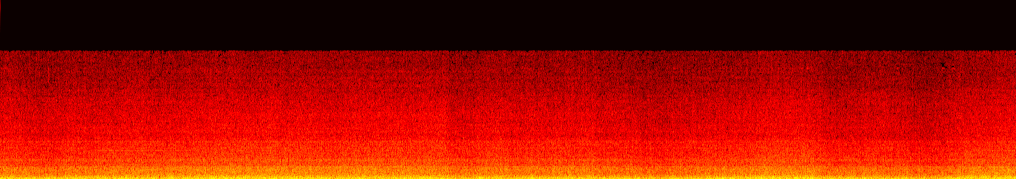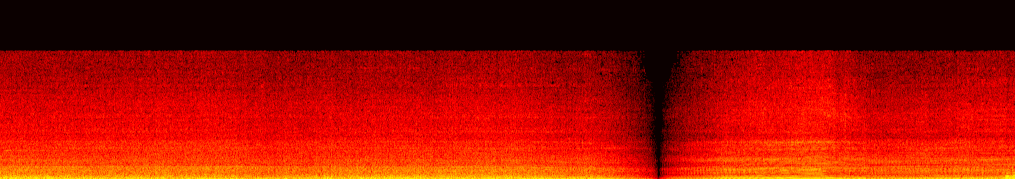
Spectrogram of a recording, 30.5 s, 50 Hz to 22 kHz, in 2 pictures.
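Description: Yamaha YB125SP's single-cylinder four-stroke engine running under way, largely masked by a steady rush of wind on the microphone. About 25 seconds in the sound cuts out for a moment. Then the engine note comes through clearly, its pitch falling and rising.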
